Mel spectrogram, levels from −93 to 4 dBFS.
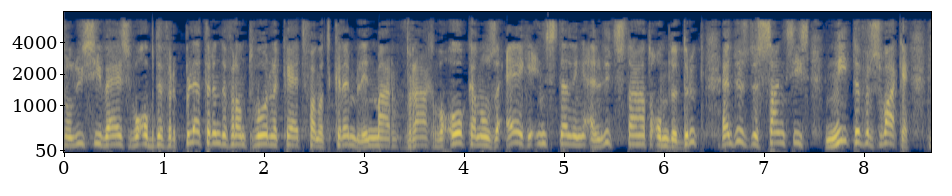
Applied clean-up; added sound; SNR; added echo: none; none; none; none.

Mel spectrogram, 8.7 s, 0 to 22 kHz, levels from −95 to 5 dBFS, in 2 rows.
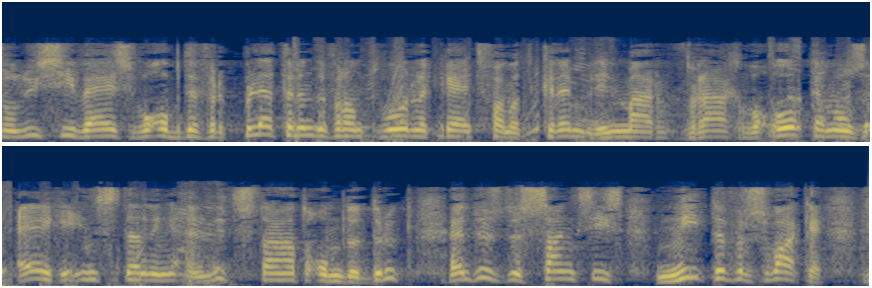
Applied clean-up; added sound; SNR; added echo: neural separator model SepFormer DNS4.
